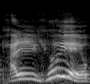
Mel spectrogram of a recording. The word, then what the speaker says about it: 발효: 이렇게 나오는데 이게 교자가 발효의 발효 그러면 이해됐고 발효 그래서이 효를 교로 발음하지 말고 효로 발음하는게 더 좋습니다 그래서 이거는 무교절 해도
